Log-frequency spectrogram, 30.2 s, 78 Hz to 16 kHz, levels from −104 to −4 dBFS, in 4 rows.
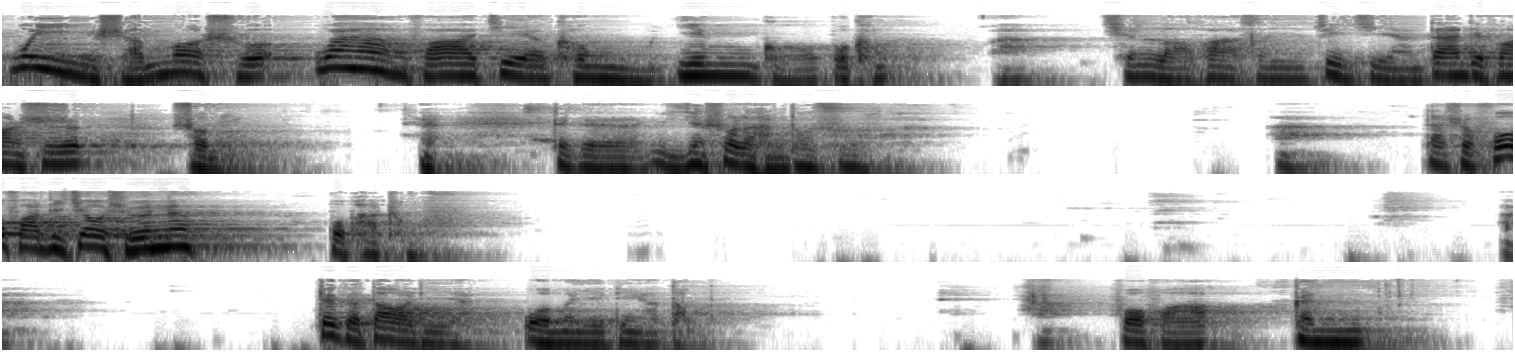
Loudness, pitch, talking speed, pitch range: -17 LUFS, 150 Hz, 125 characters per minute, 120-190 Hz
